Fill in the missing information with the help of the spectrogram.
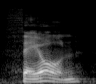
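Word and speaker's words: theon (θεόν): So notice, the word for God, theon, the accent is on the second syllable, that's where the mark is.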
